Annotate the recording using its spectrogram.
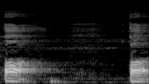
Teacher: qaf ini makhrajnya di pangkal lisan ke langit atas yang lunak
